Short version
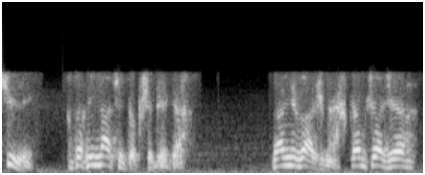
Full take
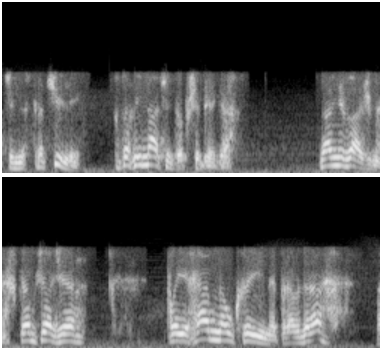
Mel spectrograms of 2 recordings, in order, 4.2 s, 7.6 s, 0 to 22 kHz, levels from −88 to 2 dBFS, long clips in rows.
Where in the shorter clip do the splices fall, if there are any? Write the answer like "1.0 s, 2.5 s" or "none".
none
